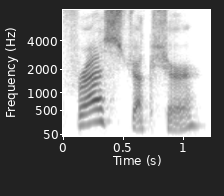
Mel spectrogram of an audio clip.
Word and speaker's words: structure: I'll say structure so that I can emphasize the syllable stress right here.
